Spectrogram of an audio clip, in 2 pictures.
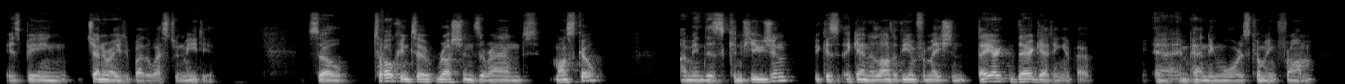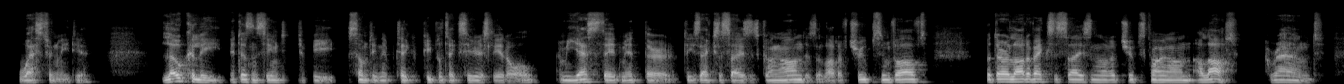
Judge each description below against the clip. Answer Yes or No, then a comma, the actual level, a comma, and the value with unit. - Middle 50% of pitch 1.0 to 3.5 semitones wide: Yes, narrow, 2.4 semitones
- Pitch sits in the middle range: No, low, 105 Hz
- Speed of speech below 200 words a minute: Yes, average, 190 wpm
